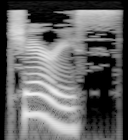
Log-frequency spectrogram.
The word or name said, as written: cherice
